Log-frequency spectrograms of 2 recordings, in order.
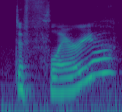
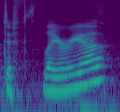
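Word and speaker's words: diphtheria: she actually died of de flair eeeh I think is how it's pronounced de flair eeeh in Cherokee Iowa in 1880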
